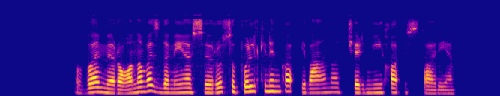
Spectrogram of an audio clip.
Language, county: Lithuanian, Šiauliai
